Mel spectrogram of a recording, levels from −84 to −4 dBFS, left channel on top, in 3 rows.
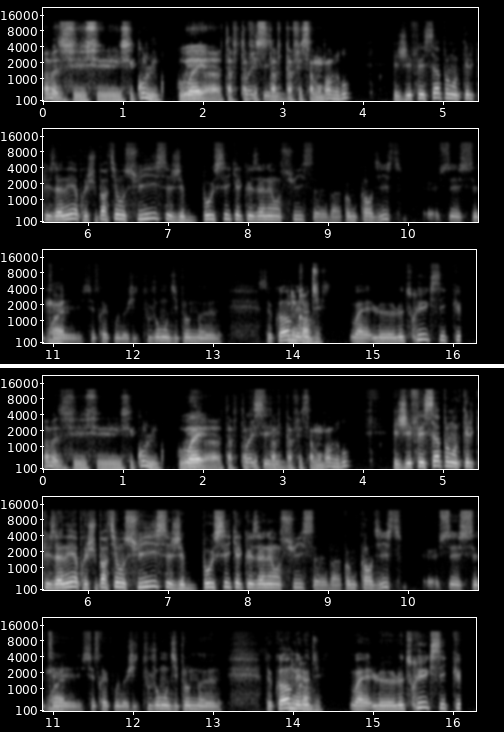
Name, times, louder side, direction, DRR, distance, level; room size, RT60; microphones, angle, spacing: voice 1, 0.0-3.8 10.9-11.2 13.9-14.3, left 4 dB, 75° left, 1.5 m, -31 dB
voice 2, 2.5-3.0 4.4-9.8 10.2-11.3 11.6-14.2 14.7-16.1, right 3 dB, 50° right, 0.6 m, -28 dB
head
